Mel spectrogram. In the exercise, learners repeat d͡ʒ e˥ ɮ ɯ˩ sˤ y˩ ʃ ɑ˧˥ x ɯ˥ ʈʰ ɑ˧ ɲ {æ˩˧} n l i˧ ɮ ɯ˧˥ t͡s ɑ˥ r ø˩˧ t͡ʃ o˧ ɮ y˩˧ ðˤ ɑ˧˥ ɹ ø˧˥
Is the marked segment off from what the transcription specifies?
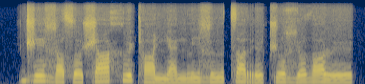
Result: no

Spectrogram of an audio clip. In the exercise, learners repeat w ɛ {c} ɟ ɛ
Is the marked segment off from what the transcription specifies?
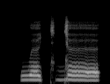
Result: no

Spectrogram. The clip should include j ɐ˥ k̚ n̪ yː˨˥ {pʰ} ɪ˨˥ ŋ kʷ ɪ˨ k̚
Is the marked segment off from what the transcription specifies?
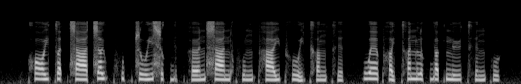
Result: yes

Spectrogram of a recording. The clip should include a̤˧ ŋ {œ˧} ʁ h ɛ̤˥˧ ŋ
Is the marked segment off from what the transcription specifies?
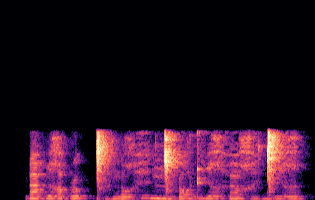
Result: no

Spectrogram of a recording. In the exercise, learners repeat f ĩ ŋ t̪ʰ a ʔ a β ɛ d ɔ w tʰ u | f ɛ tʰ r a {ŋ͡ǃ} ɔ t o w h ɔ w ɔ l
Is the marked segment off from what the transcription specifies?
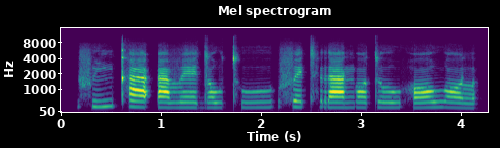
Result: yes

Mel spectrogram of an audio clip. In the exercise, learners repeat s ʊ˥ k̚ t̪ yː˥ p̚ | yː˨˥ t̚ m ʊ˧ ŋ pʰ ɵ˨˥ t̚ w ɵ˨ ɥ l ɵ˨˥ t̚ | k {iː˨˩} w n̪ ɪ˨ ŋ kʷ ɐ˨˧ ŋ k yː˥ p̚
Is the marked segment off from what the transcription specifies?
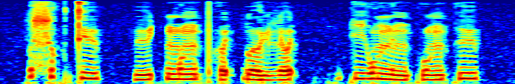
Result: yes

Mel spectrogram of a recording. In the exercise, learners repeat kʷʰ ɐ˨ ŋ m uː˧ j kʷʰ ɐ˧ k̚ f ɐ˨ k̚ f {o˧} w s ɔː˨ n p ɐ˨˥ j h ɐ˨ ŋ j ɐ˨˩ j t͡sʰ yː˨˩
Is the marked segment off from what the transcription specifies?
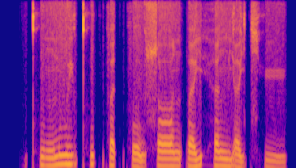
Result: yes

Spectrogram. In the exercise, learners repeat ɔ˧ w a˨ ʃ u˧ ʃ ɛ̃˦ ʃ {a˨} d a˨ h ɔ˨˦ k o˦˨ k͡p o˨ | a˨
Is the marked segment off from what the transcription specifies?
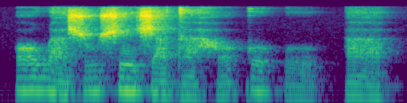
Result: yes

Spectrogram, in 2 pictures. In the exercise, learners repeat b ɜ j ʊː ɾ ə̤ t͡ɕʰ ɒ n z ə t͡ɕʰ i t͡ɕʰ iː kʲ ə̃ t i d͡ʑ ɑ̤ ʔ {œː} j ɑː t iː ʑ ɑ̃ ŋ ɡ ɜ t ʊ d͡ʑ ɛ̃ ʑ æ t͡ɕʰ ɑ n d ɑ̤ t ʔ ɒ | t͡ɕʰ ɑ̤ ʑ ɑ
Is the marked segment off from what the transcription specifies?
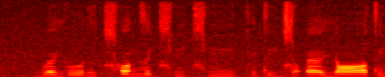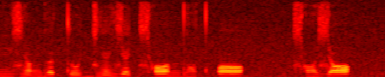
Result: yes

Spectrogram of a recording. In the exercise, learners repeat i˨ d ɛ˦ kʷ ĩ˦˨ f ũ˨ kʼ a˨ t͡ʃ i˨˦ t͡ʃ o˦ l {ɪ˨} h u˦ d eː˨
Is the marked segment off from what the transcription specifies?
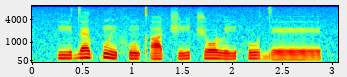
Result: yes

